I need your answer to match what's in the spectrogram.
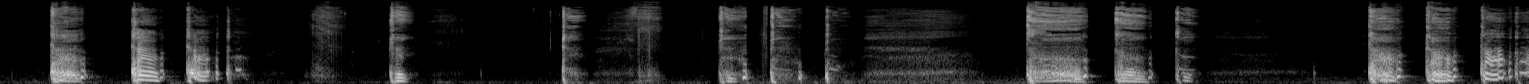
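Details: Adult with a cough: repeated harsh cough bursts in irregular clusters, with breaths and throat clearing between; an ongoing coughing spell.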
